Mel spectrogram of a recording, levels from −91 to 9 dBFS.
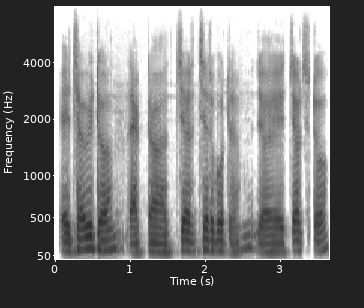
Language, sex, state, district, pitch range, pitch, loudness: Bengali, male, West Bengal, Jhargram, 95-120 Hz, 110 Hz, -16 LUFS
